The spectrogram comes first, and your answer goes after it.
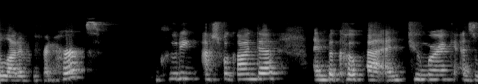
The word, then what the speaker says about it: ashwagandha: It's that ashwagandha, the fun one.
